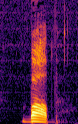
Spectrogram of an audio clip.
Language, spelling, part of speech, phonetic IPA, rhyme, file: Hungarian, bab, noun, [ˈbɒb], -ɒb, Hu-bab.ogg
- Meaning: bean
